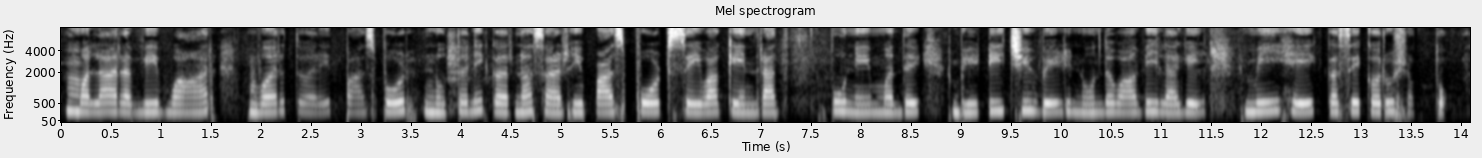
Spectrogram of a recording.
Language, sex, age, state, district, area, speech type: Marathi, female, 18-30, Maharashtra, Wardha, rural, read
